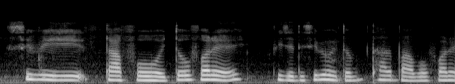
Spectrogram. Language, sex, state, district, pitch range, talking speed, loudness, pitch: Chakma, female, Tripura, Unakoti, 185-210 Hz, 160 wpm, -15 LUFS, 195 Hz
